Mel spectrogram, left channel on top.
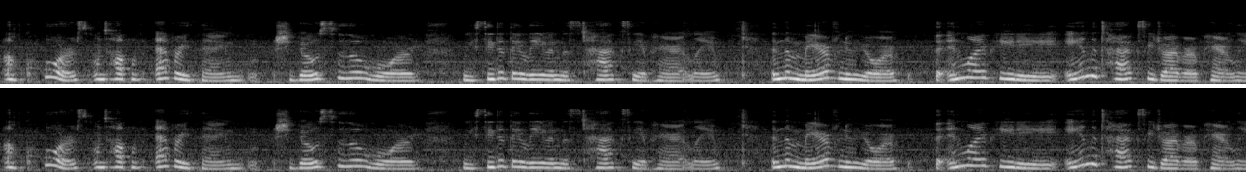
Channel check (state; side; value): quieter; right; 3.1 dB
